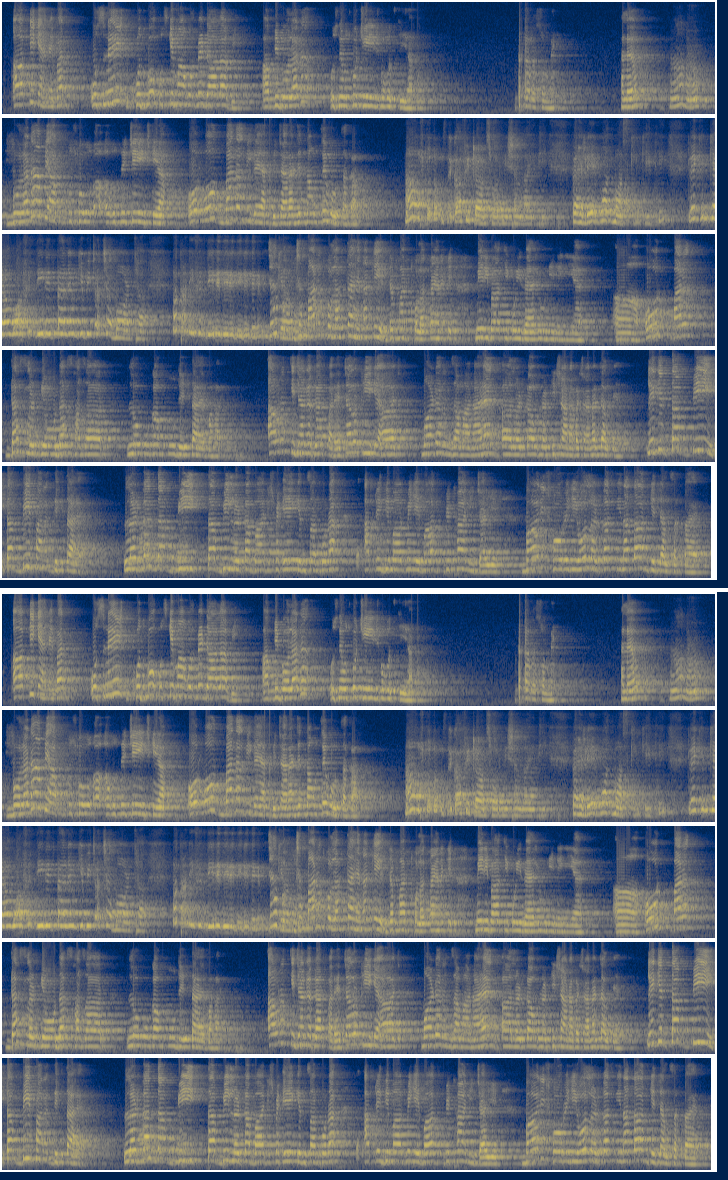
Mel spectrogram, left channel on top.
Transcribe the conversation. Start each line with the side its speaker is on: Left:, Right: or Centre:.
Right: آپ کے کہنے پر اس نے خود کو اس کے ماحول میں ڈالا بھی آپ نے بولا نا اس نے اس کو چینج بہت کیا تبسم نے ہیلو
Centre: ہاں ہاں
Right: بولا نا آپ نے اپ اس کو اس نے چینج کیا اور وہ بدل بھی گیا بیچارہ جتنا اسے ہو سکا
Centre: ہاں اس کو تو اس نے کافی ٹرانسفارمیشن لائی تھی پہلے بہت ماسکی کی تھی لیکن کیا ہوا پھر دھیرے پہلے ان کے بیچ اچھا بانڈ تھا پتا نہیں پھر دھیرے دھیرے دھیرے دھیرے ان
Right: جب
Centre: کو کیا ہوگیا
Right: جب مارت کو لگتا ہے نا کہ جب مرد کو لگتا ہے نا کہ میری بات کی کوئی ویلو ہی نہیں ہے ا اور مار دس لڑکیوں دس ہزار لوگوں کا منہ دیکھتا ہے باہر عورت کی جگہ گھر پر ہے چلو ٹھیک ہے آج ماڈرن زمانہ ہے لڑکا اور لڑکی شانہ بشانہ چلتے ہیں لیکن تب بھی تب بھی فرق دکھتا ہے لڑکا
Centre: ہاں وہ
Right: تب
Centre: تو
Right: بھی
Centre: ہے
Right: تب بھی لڑکا بارش ایک انسان کو نا اپنے دماغ میں یہ بات بٹھانی چاہیے بارش ہو رہی ہو لڑکا سیناتان کے چل سکتا ہے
